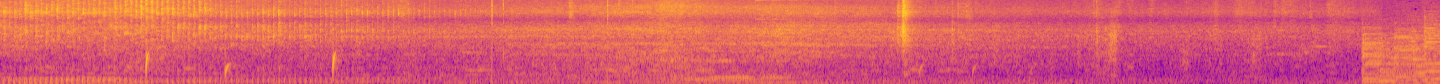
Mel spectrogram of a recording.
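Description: A motor vehicle engine running steadily, louder at the start and again around five seconds in, then fading; a few faint short clicks lie over it, the sharpest a little before seven seconds.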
